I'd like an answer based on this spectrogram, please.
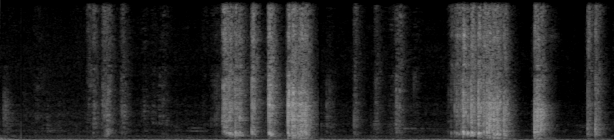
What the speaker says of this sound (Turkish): Bantla arkasını bantlayacağız.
